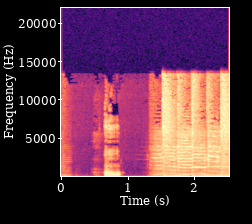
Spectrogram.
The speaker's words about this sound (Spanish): deja de eructar.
